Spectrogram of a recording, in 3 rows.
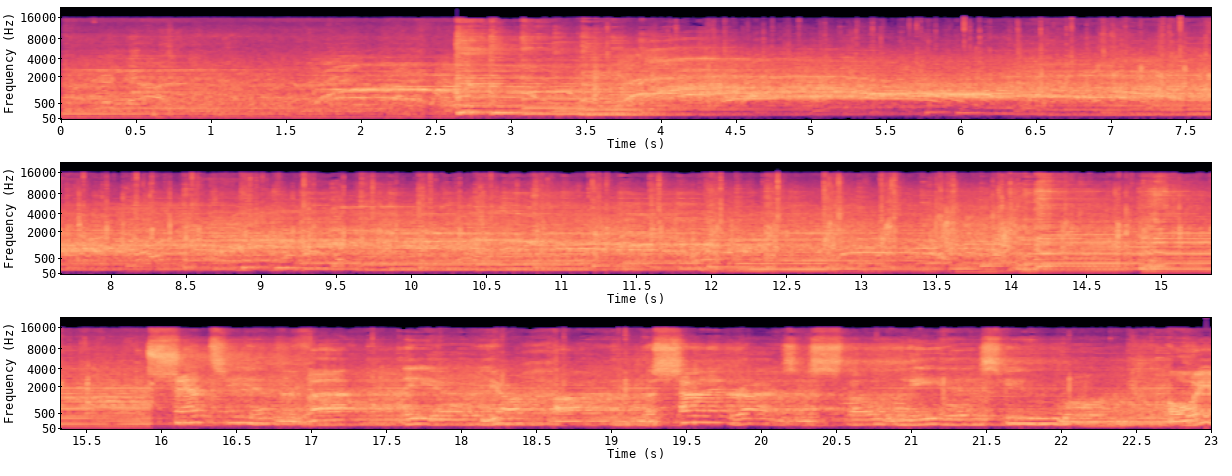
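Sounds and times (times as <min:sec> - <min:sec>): crowd cheering and whooping: 0:01.6 - 0:20.0
amplified acoustic guitar playing: 0:02.6 - 0:04.4, 0:06.0 - 0:23.0.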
